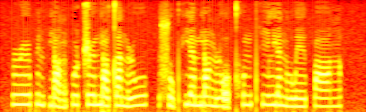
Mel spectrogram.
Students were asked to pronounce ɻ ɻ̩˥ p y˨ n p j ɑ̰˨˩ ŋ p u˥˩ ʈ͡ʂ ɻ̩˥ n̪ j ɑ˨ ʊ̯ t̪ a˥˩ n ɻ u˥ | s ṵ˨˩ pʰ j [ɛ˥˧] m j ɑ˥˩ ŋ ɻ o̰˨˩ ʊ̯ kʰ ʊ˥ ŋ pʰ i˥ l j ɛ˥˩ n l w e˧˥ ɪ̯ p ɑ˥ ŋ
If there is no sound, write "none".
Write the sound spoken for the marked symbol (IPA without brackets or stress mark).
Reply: ɛ˥˧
